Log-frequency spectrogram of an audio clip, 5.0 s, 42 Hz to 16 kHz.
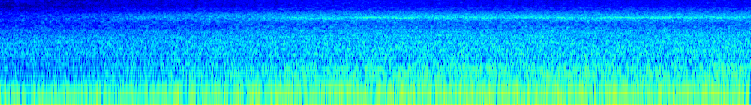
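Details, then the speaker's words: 2008 Ram 1500 V8, complaint of front hum while driving, held at about 2,000 rpm with pedal depressor: steady droning hum with grinding edge, louder at raised rpm; belt-driven accessory suspected, not confirmed. "Alright, so the noise is a little bit louder, and what I'm going to do is listen with a stethoscope on the case of the alternator, then probably pull the belt loose and spin all the bearings too."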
